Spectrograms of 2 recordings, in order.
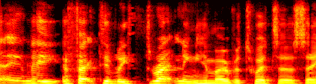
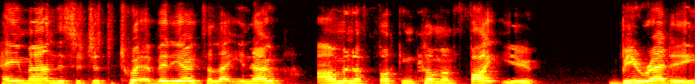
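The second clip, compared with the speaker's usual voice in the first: acting pumped up, fighter voice, higher; 3 semitones higher than usual. Acting out a threat video from a car: imitating a pumped-up fighter. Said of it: "you're pumped up".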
